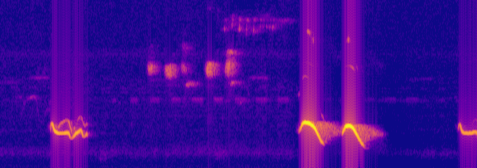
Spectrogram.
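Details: Tasmanian Dusky robin: a brief wavering whistle, a pause, then two strong down-slurred whistled notes and the start of another; quiet faint chips between phrases.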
